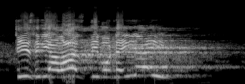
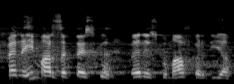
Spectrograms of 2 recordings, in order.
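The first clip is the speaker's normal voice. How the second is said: tender forgiveness; 8 semitones lower, 6 dB quieter, faster than usual. Retold or imitated. Prophet forgives softly.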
